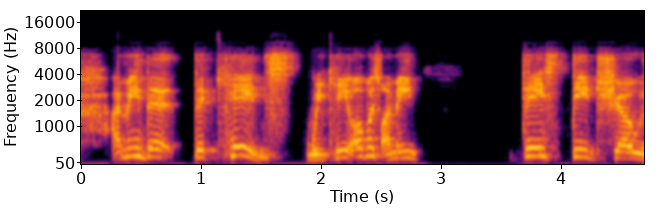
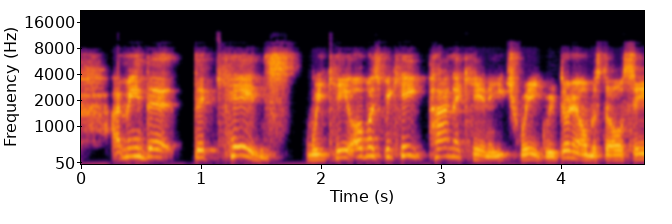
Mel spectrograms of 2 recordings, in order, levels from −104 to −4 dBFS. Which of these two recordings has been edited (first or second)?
first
